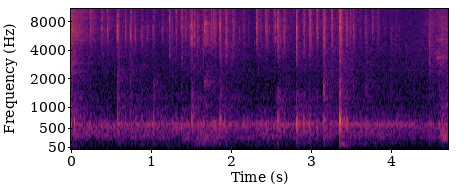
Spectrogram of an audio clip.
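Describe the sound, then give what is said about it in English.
Rapid, irregular clicks of keys pressed on a computer keyboard as someone types to edit a shared document, a steady stream of light taps with a few sharper strokes, over a faint background hum and no voices. “And I can go ahead and edit the document by typing here.”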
